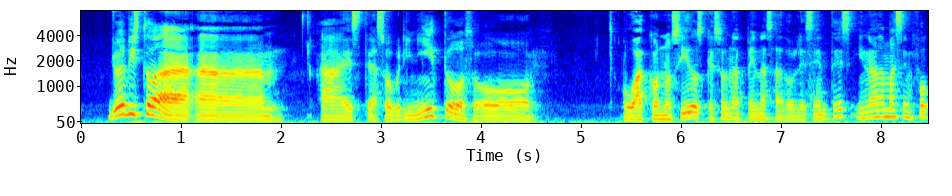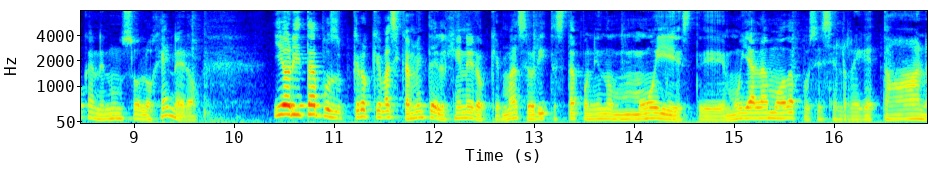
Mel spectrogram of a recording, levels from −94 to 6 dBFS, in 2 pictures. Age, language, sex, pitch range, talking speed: 30-49, Spanish, male, 105-150 Hz, 175 wpm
